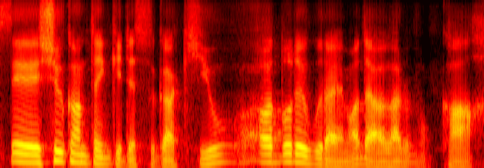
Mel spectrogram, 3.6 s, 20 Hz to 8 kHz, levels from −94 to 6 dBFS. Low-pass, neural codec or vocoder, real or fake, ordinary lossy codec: none; codec, 16 kHz, about 1 kbps, DyCAST, with the encoder's durations; fake; none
